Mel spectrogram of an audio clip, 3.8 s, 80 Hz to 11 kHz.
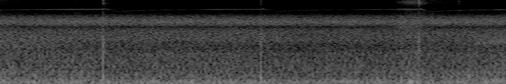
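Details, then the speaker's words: Wheelock 117-candela fire alarm strobe gives a thin, steady high-pitched squeal with a soft click about every 1.2 seconds as it flashes. "making some kind of weird noise yes you can hear the high pitch squeal it's actually the strobe because it's acting like it's on its own alarm basically"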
